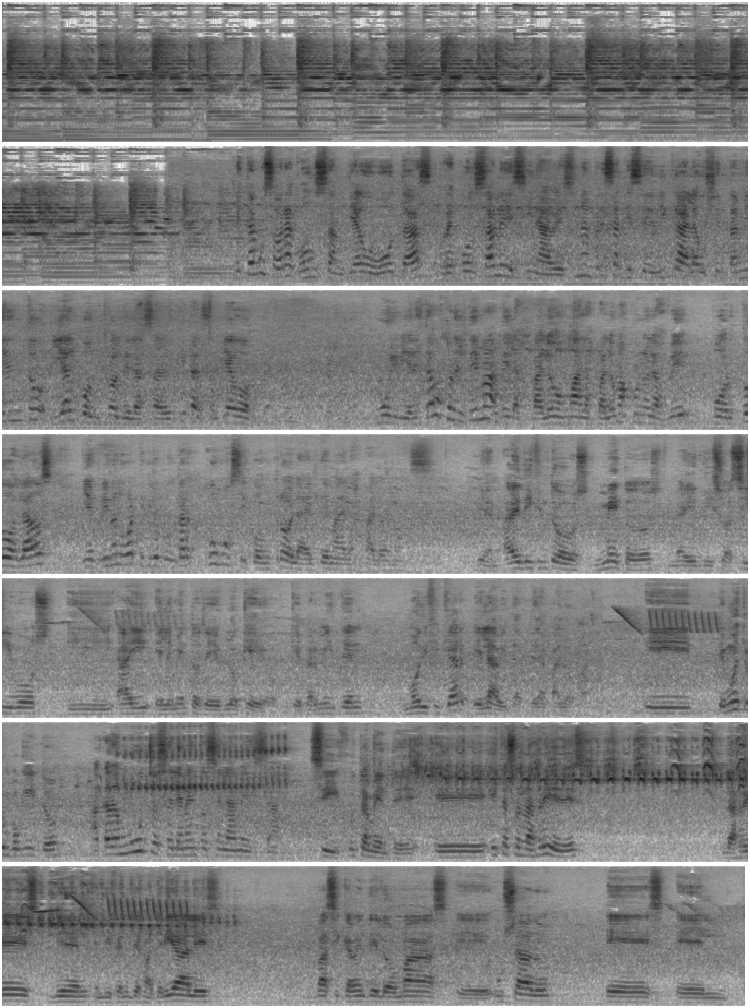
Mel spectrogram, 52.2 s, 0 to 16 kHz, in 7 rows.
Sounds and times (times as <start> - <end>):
Outside, urban or manmade: 0.0 - 52.1
Speech: 18.7 - 43.1, 44.5 - 47.0, 47.9 - 52.1.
